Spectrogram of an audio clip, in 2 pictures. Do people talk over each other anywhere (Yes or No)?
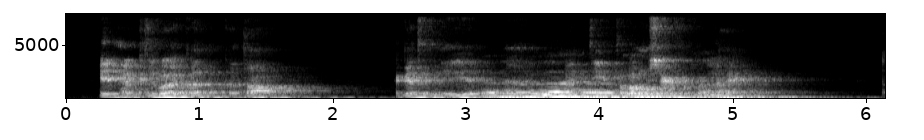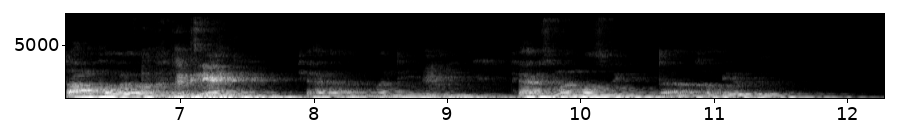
Yes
